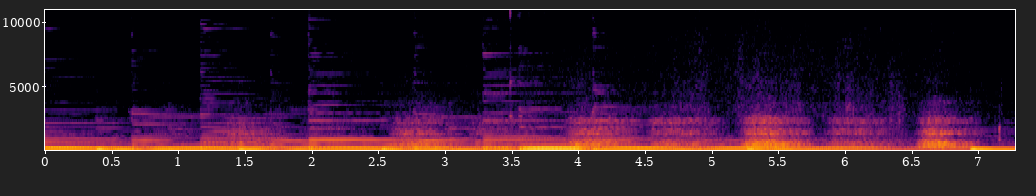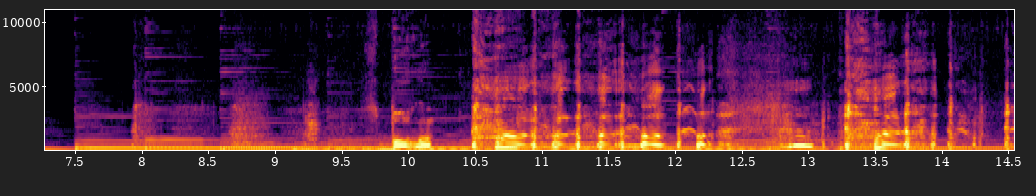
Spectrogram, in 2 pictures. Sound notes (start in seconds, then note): 1.0 heavy breathing; 10.4 coughing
